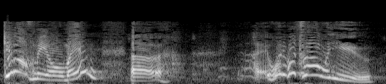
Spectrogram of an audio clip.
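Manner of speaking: high, put-on voice of a wife pushing him off; mock wife scolding her husband. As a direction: play the startled wife, pitched far up. Wife pushes husband away.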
